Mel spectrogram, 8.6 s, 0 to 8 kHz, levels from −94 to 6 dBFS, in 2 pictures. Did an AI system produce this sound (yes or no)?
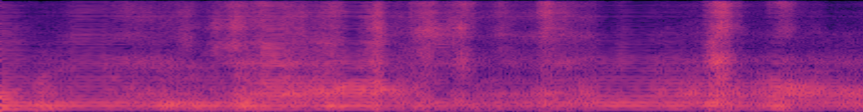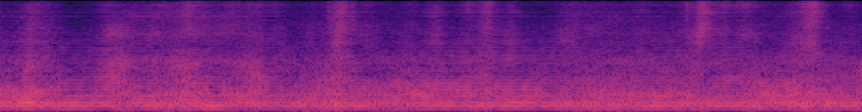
yes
